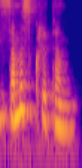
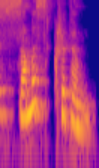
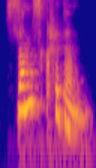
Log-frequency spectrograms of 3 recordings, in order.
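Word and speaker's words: संस्कृतम्: I think it's best to speak in Sanskritam. Sanskrit is not the correct terminology. It is Samskritam. Samskritam.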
